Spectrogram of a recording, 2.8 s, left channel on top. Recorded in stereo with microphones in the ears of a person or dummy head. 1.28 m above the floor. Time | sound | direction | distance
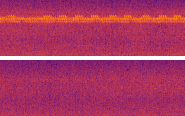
0.0 | an insect | 70° left (ahead or behind) | ?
